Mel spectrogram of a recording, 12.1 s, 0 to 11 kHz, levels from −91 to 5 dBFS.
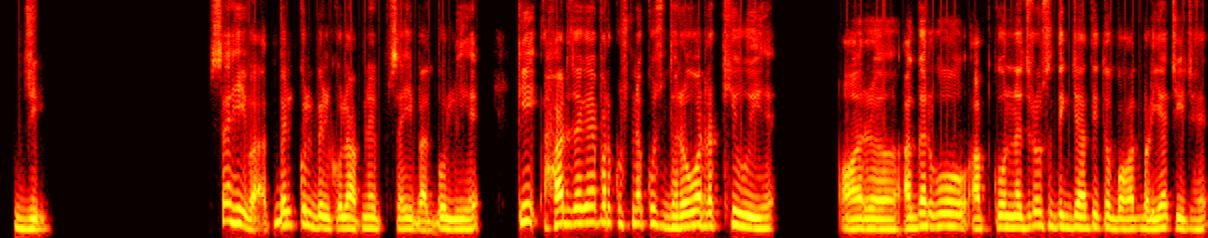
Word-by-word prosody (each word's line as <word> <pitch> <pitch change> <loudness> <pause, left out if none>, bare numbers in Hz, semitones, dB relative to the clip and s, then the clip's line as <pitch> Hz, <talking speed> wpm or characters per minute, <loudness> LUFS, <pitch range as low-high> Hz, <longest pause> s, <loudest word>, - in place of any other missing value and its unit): जी। 135 -1 -1 1.6
सही 225 -5 0
बात। - - -2
बिल्कुल, 190 -2 -1
बिल्कुल, 150 -1 +1
आपने 145 +1 0
सही 140 -1 -1
बात 120 -3 -1
बोली 135 -2 +2
है 140 +3 -2 0.4
कि 235 +2 +1
हर 200 +2 +5
जगह 210 +2 +1
पर 225 0 -1
कुछ 195 -2 -5
न 205 - 0
कुछ 205 -4 -1
धरोहर 170 +5 +3
रखी 175 +3 -3
हुई 160 -6 +4
है 145 - -3 0.8
और 135 +1 +3 0.4
अगर 150 +4 +3
वो 170 0 +1 0.2
आपको 145 +3 -2
नज़रों 155 +3 +1
से 170 -1 -4
दिख 160 -1 0
जाती 155 +1 +2
तो 160 +1 -1
बहुत 135 0 +1
बढ़िया 135 +3 +2
चीज़ 135 -2 -1
है 130 0 -5
155 Hz, 170 wpm, -19 LUFS, 140-180 Hz, 1.6 s, हर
